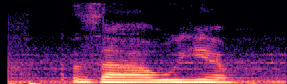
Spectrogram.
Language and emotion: Russian, positive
